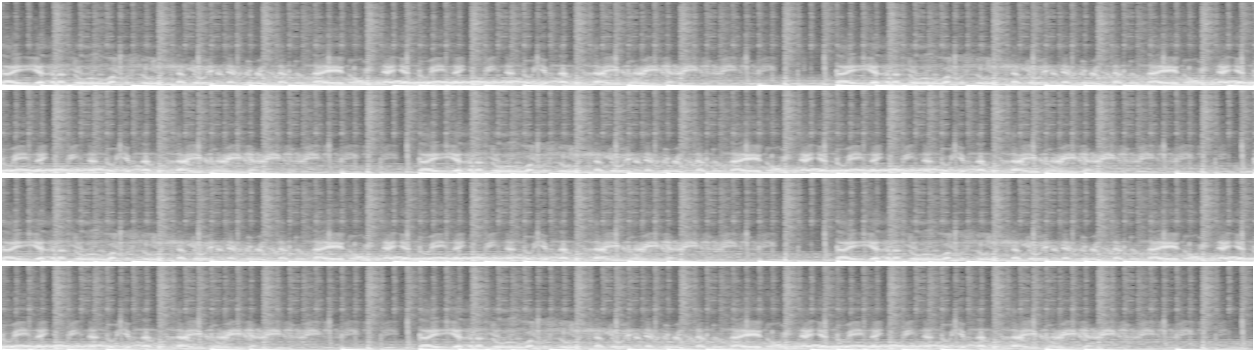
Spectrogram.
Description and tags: vocal perc outro music
Inspired by the sound of the day sample and with many thanks, found here:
